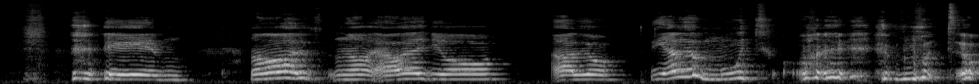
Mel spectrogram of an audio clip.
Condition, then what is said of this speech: Cerebral palsy. Siempre <laughs> le digo a la gente a mi paciente que yo hago como una persona con trago.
